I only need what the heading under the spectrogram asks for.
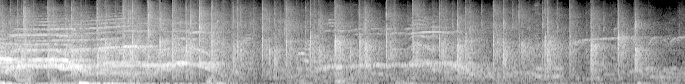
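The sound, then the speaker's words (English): An audience on the Songbirds Radio Hour applauds a vocal group after their performance, with dense, steady clapping that runs the whole stretch, mixed with high whoops and cheers early on before easing into softer, thinning claps. “Let's give another fantastic group another round of applause.”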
